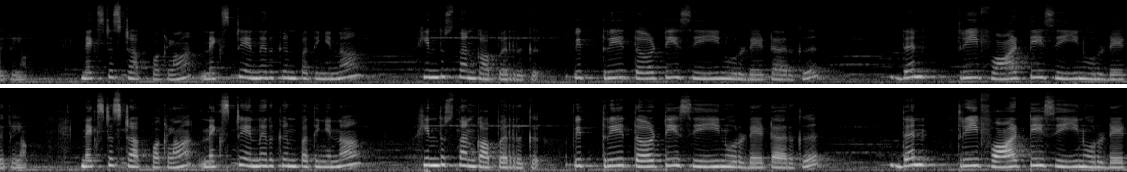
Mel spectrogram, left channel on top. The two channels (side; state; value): left; quieter; 5.9 dB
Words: நெக்ஸ்ட்டு ஸ்டாக் பார்க்கலாம். நெக்ஸ்ட்டு என்ன இருக்குதுன்னு பார்த்தீங்கன்னா ஹிந்துஸ்தான் காப்பர் இருக்குது. வித் 330 CEன்னு ஒரு டேட்டா இருக்குது. தென் 340 CEன்னு ஒரு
